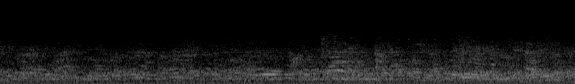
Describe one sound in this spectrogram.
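An audience murmurs and chatters in a large echoing hall.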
